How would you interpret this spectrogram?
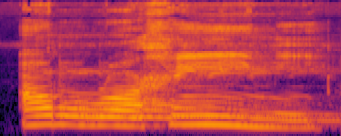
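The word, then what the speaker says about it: الرحيم: Cara bacanya huruf lam dimasukkan ke huruf ro. Ar-Rahmani, Ar-Rahimi.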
